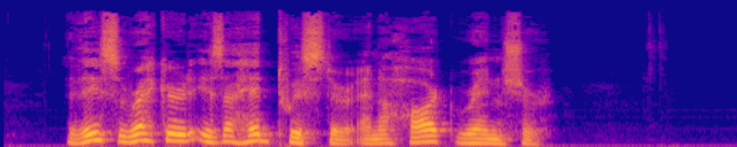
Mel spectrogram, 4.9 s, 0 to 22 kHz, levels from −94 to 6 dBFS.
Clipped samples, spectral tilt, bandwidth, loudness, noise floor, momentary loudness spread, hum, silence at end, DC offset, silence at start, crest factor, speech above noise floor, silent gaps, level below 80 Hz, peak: under 0.1%; -5.5 dB/octave; 16 kHz; -16 LUFS; -60 dBFS; 9 LU; none; 1.3 s; under 0.1%; 0.45 s; 16 dB; 45 dB; none; -48 dBFS; -2 dBFS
